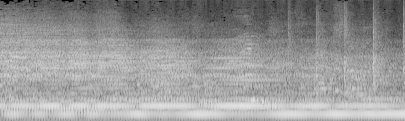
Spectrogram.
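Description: A live rock band's closing chord held and ringing out: distorted electric guitars and bass sustaining one steady chord under a wash of cymbals, with a few cymbal hits near the end.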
